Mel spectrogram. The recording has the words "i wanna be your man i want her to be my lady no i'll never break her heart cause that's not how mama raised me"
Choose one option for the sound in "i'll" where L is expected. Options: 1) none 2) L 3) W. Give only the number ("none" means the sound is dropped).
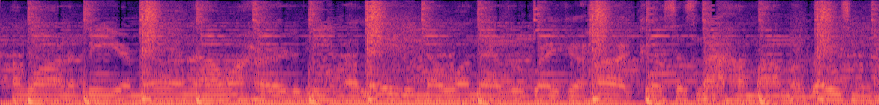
3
